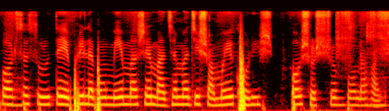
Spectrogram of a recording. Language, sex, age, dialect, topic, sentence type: Bengali, female, <18, Jharkhandi, agriculture, statement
